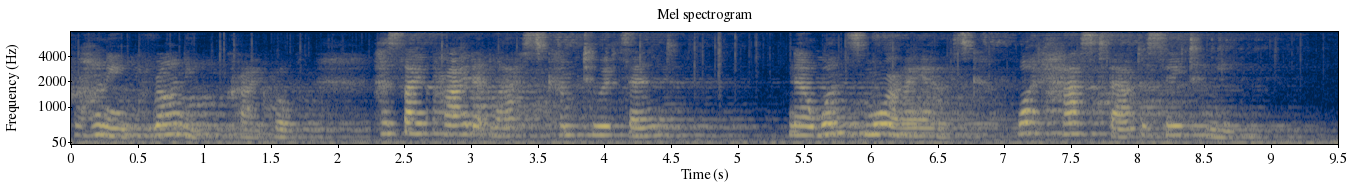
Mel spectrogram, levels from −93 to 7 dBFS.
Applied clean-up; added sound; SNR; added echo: none; Fire; 16 dB; reverberation time 2.7 s.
